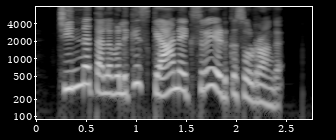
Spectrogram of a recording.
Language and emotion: Tamil, angry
